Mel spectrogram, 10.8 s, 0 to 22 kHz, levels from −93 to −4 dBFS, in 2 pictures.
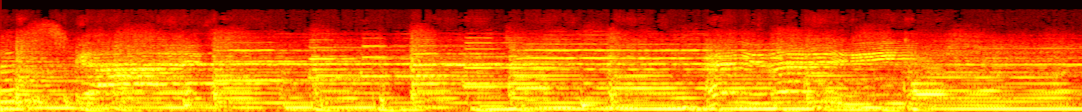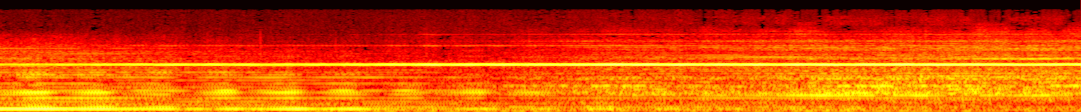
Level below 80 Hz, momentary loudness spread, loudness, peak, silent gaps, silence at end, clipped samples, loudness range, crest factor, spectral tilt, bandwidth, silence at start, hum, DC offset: -38 dBFS; 6 LU; -16 LUFS; -4 dBFS; none; 0 s; under 0.1%; 4 LU; 12 dB; -5.5 dB/octave; 13 kHz; 0 s; none; under 0.1%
